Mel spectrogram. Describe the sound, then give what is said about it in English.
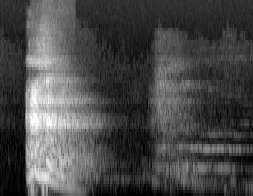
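A single heavy cough, made away from the microphone, bursts out abruptly and trails off, followed about a second later by a softer, breathy exhale, with no talking. “I'm going to have a big cough and I'm going to move my microphone for all of you at home.”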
